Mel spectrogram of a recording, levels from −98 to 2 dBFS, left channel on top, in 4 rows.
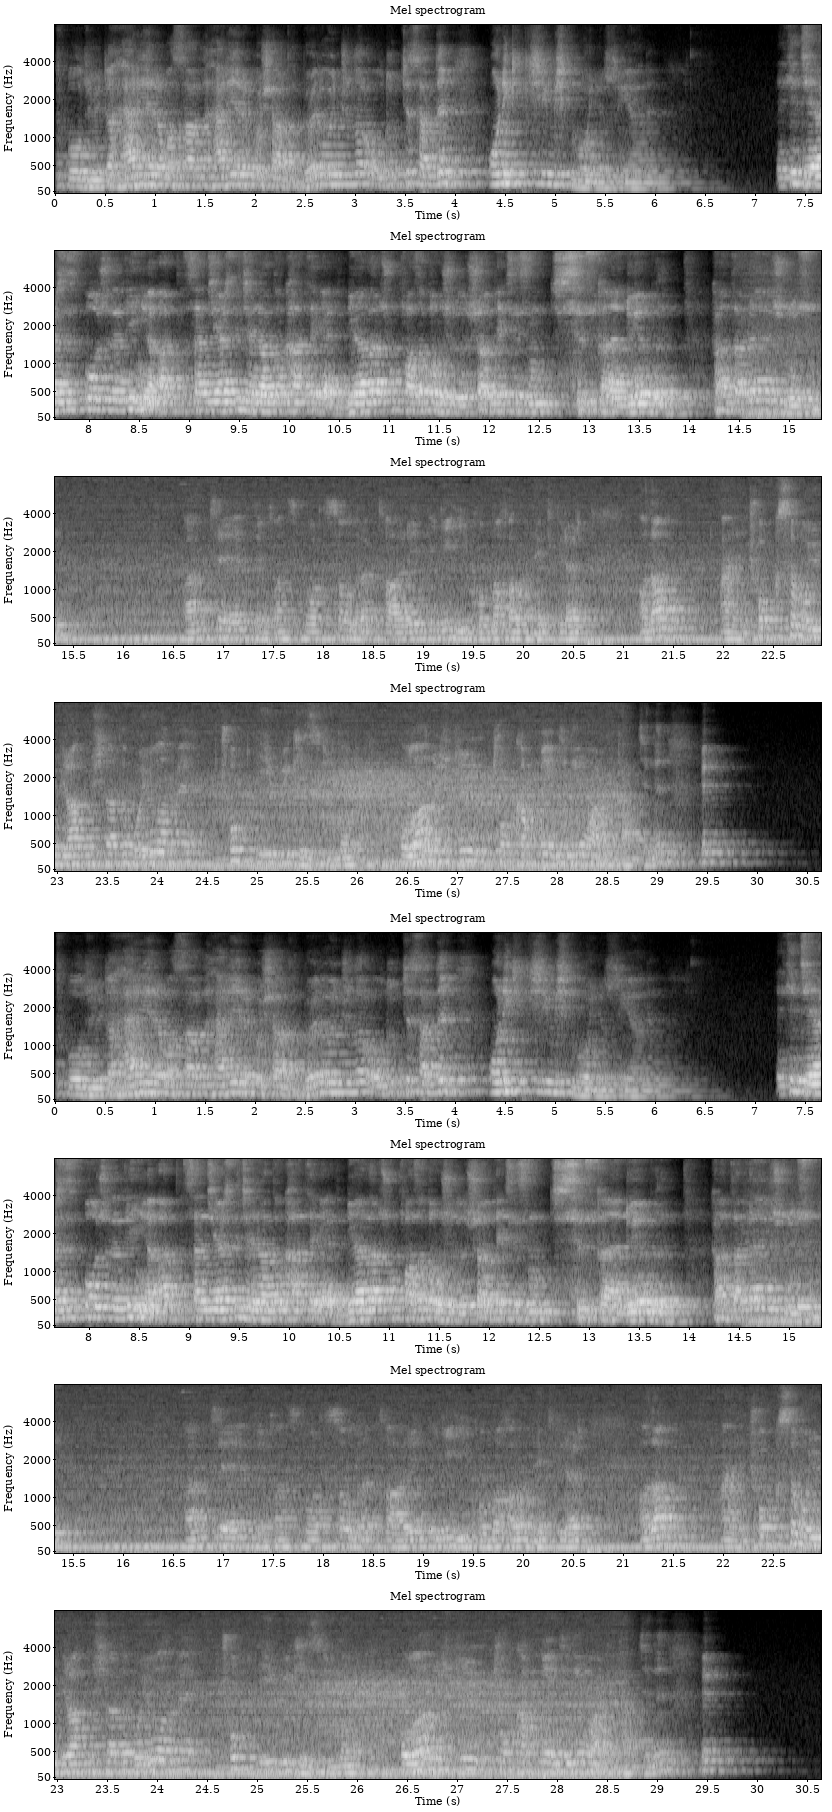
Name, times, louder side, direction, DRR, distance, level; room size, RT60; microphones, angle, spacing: voice 1, 0.0-6.0 16.6-21.5 22.0-29.5, equal, 40° left, -2 dB, 0.5 m, -22 dB
voice 2, 7.2-13.8 14.2-15.3, equal, 80° right, -6 dB, 1.1 m, -18 dB
sound 1, 14.5-28.7, equal, 90° left, 1.0 m, -26 dB
2.6 x 2.1 x 2.8 m, 0.97 s
head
